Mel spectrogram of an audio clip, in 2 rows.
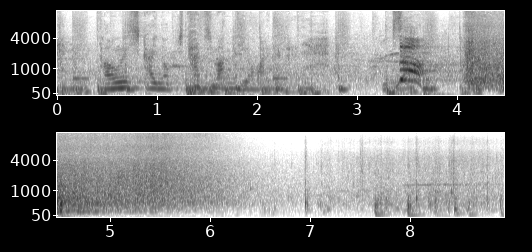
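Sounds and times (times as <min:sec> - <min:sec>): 
speech: 0:00.5 - 0:04.6
splashing water from someone swimming butterfly stroke: 0:04.0 - 0:08.9.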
